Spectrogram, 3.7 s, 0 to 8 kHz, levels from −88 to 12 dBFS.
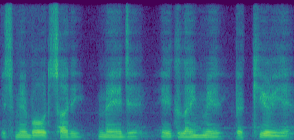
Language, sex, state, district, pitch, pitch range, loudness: Hindi, male, Uttar Pradesh, Saharanpur, 100 Hz, 95-105 Hz, -18 LUFS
